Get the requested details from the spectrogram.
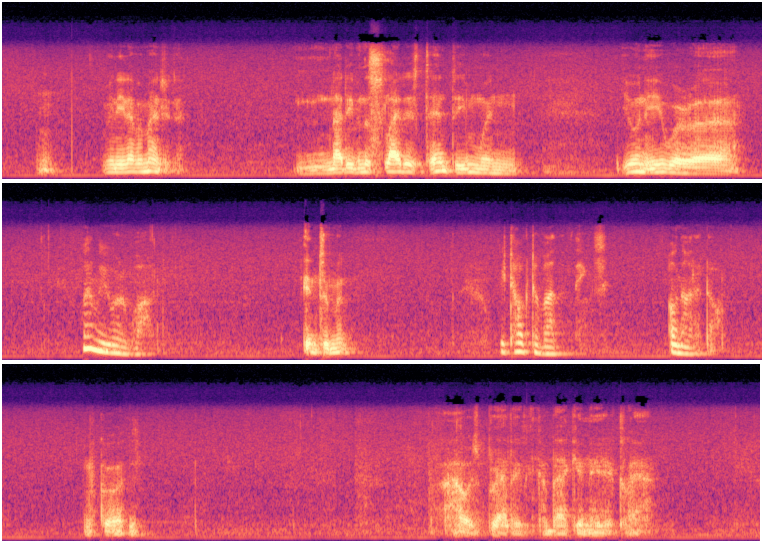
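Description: A man speaks calmly and softly, close by.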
